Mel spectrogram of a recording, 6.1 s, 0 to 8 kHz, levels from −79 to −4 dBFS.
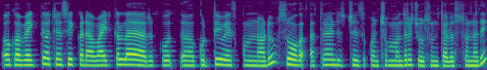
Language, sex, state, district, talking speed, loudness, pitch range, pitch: Telugu, female, Andhra Pradesh, Annamaya, 165 wpm, -16 LUFS, 200-225 Hz, 210 Hz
